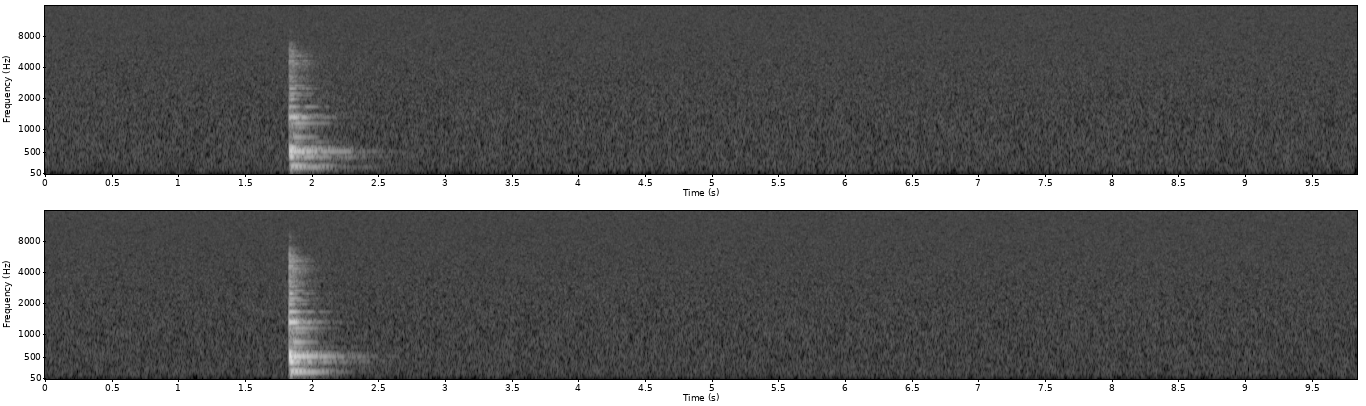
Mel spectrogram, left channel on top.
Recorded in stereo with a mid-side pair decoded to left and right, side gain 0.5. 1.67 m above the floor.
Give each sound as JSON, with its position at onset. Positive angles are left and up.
{"t": 1.8, "sound": "a cowbell", "azimuth_deg": -50, "distance_m": 1.0}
